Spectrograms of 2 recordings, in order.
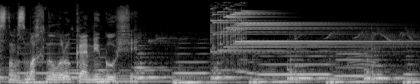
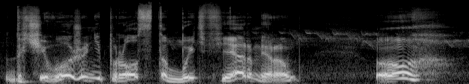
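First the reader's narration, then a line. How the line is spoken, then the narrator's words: Sighing. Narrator (Russian): вздохнул Гуфи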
